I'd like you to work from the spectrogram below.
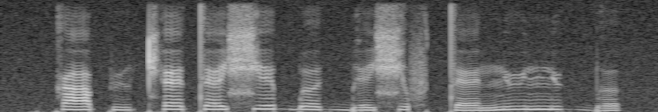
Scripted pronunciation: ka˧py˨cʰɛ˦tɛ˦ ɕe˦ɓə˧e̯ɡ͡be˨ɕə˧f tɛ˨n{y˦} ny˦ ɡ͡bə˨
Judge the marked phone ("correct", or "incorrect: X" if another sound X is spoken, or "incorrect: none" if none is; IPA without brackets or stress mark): correct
